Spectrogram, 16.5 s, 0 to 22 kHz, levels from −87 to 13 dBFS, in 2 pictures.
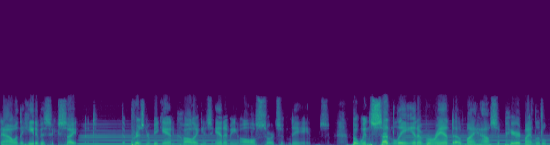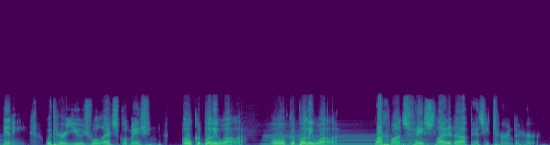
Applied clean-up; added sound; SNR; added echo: none; Wind instrument, woodwind instrument; 18 dB; none.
